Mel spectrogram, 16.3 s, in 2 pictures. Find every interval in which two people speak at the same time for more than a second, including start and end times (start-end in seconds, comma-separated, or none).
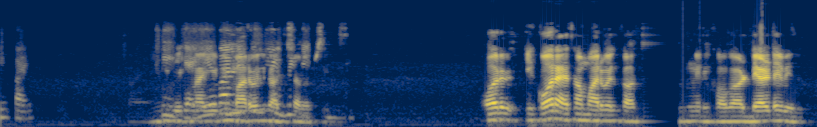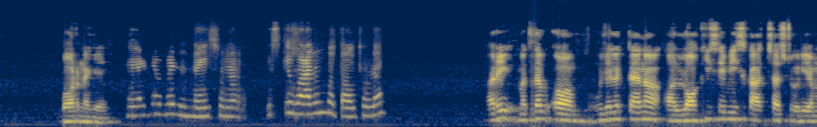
1.6-3.5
